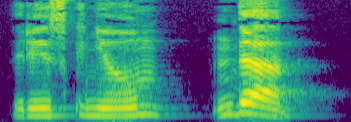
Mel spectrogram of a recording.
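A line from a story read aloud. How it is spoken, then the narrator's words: Barked. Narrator (Russian): рявкнул Милос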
